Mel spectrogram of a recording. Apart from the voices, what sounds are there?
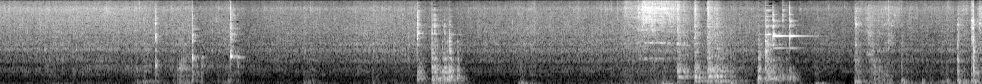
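tomatoes stirred into frying pan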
